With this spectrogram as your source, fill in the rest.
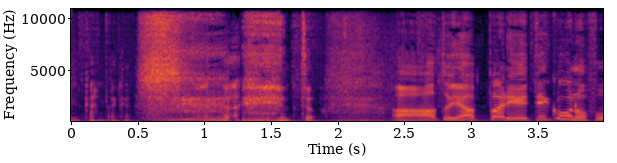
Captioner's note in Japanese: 笑い; 鼻息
